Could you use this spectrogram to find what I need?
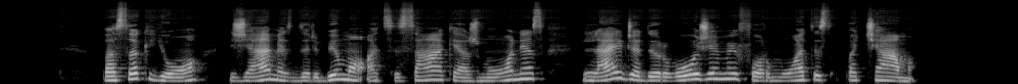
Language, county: Lithuanian, Panevėžys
